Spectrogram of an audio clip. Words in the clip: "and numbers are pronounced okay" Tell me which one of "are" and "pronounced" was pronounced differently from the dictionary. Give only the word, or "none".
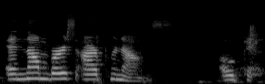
none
